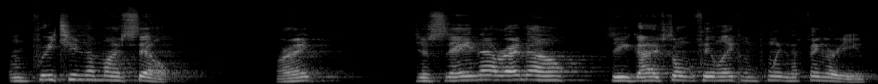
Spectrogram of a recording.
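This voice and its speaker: A man preaching an informal sermon in a conversational way, often checking in with "okay?". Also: high-pitched. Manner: conversational, repeatedly asks "okay?". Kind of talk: informal sermon to an online group. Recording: echoey long reverb.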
